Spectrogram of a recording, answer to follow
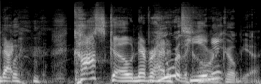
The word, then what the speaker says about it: Costco: It was always Costco. You just don't pronounce the T and that's why your brain thought it that way.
